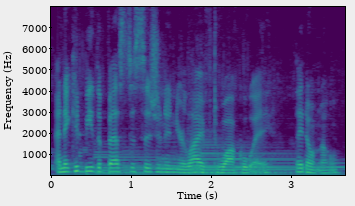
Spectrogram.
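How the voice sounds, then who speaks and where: A woman's voice: sits low, brisk, music in the background. A woman musician talking casually as a guest on a show and introducing songs.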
